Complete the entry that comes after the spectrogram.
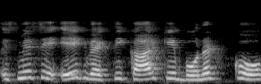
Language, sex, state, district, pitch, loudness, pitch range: Hindi, female, Chhattisgarh, Bilaspur, 265 Hz, -16 LUFS, 230-280 Hz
